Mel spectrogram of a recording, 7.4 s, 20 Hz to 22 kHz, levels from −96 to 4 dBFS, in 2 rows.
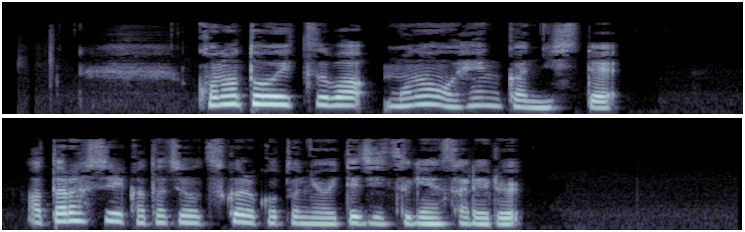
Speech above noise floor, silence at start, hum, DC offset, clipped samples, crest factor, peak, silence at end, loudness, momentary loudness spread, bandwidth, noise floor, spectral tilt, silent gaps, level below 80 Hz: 53 dB; 0.5 s; none; under 0.1%; under 0.1%; 18 dB; -6 dBFS; 1.1 s; -23 LUFS; 10 LU; 11.5 kHz; -74 dBFS; -5.5 dB/octave; none; -72 dBFS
